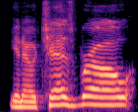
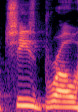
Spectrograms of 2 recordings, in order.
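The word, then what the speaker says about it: Chesebro: While the defense attorneys, right, for, Chesbro or Cheesebro, however the fuck you pronounce his name. Chesbro, by the way, I'm here to tell you. Chesbro. It is Chesbro.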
